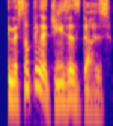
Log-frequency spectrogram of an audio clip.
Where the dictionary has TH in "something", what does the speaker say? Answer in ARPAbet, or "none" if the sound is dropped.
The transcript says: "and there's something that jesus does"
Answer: TH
